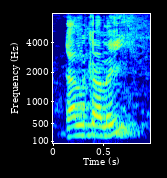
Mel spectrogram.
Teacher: last one is a diphthong, I. So of course it is then stronger than the first one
